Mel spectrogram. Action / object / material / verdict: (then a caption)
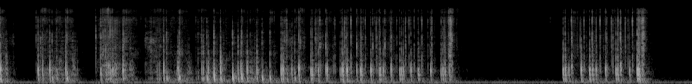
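tap / wooden tabletop tapped with plastic caps and acrylic nails / wood / none. Green plastic witch-finger caps on one hand and long black acrylic nails on the other tap and scurry across a solid wooden table edge, close to the mic. Rapid, crisp clicking and scratching runs in dense bursts for about four seconds, with brief breaks. After a second of quiet with a faint low hum, a shorter flurry of clicks follows.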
